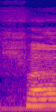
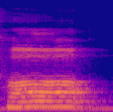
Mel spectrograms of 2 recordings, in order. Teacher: اب فا 1 الف کے برابر ہے، تو ہم نے اس کو 1 الف کے برابر سٹریچ کرنا ہے، ف۔ بہت سارے بچے ہیں فا، یہ والا ساؤنڈ نہیں، ف، ٹھیک ہے۔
